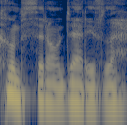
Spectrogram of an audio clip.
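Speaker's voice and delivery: put-on deadpan, very low, slow, not joking. Retelling what Nick said at the bar, imitating Nick, dead serious. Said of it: "And dead serious, Nick goes".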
